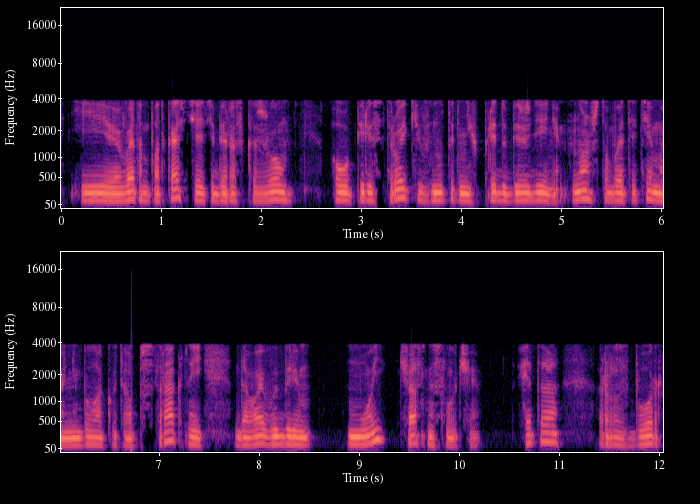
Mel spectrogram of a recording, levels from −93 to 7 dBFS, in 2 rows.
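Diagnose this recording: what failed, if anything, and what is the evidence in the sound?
What failed is the driver or buffer stage, which dropped two blocks of digital silence into the speech. At 4.15 s the audio cuts out hard for about 8 ms, and at 6.72 s for about 4 ms. Both are heard as ticks because there's no fade into or out of the gaps. That looks like the output buffer not being filled in time. The telephone-band G.711 A-law coding, with nothing above 4 kHz, isn't involved in those dropouts.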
